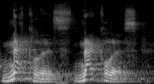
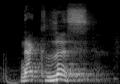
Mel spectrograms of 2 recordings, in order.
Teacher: E por que lace vira o schwa, necklace? Porque está em posição átona, ou seja, fraca. Então, se você estiver falando uma vogal non-stressed, ou seja, não acentuada, fraca, tem uma grande chance de você estar falando um schwa.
